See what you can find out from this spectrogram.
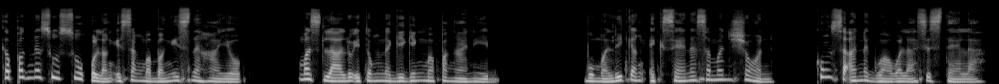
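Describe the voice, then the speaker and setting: A woman narrator with a Filipino accent delivers a scripted, dramatic story. Her voice sits a little low for a woman. The sound is dry and close, with little room around it. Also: lively intonation, moderate pace, mellow, dry recording.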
